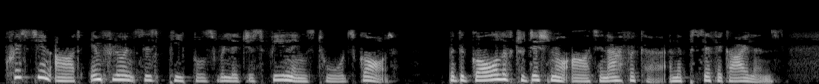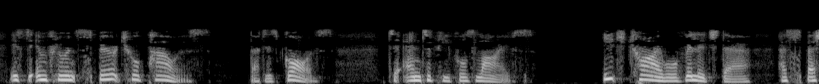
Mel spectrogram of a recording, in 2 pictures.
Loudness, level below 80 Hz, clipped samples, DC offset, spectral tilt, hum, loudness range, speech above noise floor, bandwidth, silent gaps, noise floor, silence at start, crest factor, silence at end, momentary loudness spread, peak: -21 LUFS; -52 dBFS; under 0.1%; under 0.1%; -9 dB/octave; none; 4 LU; 51 dB; 5.4 kHz; none; -71 dBFS; 0.05 s; 16 dB; 0 s; 12 LU; -4 dBFS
